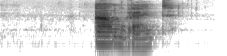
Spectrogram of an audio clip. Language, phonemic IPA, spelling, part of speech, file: Dutch, /ˈanrɛit/, aanrijd, verb, Nl-aanrijd.ogg
- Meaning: first-person singular dependent-clause present indicative of aanrijden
